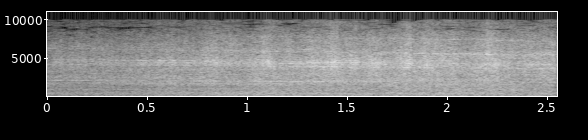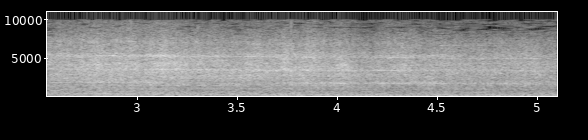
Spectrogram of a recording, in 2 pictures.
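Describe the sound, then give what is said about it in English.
A loud, steady roar of an airplane engine fills the air, a broad rumbling drone that swells slightly as the aircraft passes overhead. “Excuse me, plane just passed by.”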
